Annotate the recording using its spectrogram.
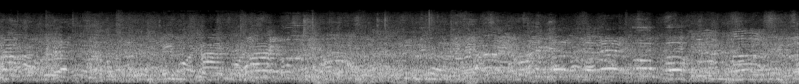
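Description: Boxing gloves thump against each other.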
